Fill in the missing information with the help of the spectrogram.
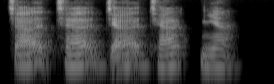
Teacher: तो ऊपर के दांतों के पीछे स्पर्श हो रहा है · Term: तालु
